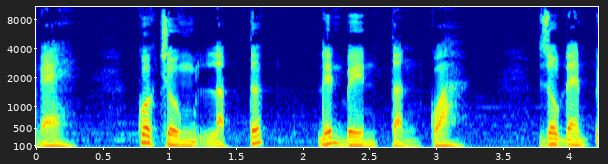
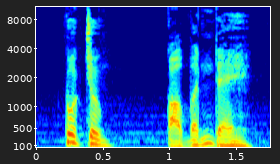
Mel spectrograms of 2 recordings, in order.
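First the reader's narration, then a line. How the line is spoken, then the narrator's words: Frightened loud shout. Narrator (Vietnamese): Liễu Lao Đầu sợ tê mừng hét lớn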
